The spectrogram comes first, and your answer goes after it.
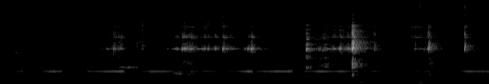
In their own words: छान कुरकुरीत आवाज येतो एकदम त्याचा हे असे ओपन करून ठेवायचे कोफते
